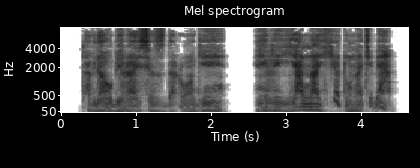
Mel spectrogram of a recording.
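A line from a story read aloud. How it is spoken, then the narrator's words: Weak, tender dying whisper. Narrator (Russian): Бун, умирающим голосом, слабым и нежным, как любовный шепот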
